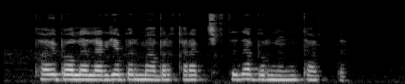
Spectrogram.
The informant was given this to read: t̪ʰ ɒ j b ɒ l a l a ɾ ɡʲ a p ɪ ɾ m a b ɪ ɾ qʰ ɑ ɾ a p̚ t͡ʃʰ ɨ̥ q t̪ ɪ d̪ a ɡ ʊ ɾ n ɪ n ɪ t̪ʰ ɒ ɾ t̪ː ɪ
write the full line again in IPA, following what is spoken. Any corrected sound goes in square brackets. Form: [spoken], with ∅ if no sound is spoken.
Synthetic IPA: t̪ʰ ɒ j b ɒ l a l a ɾ ɡʲ a [b] ɪ ɾ m a b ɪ ɾ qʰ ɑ ɾ a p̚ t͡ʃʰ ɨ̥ q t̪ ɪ d̪ a [b] ʊ ɾ n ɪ n ɪ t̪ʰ ɒ ɾ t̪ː ɪ

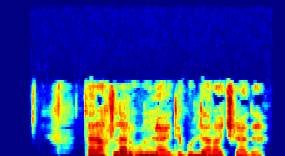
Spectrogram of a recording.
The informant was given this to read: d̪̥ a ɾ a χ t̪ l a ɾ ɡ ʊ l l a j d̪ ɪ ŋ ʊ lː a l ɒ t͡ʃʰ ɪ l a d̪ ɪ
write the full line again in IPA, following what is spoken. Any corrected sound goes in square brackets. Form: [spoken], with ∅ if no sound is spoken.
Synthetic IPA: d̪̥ a ɾ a χ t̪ l a ɾ ɡ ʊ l l a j d̪ ɪ [ɡ] ʊ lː a [ɾ] ɒ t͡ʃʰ ɪ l a d̪ ɪ

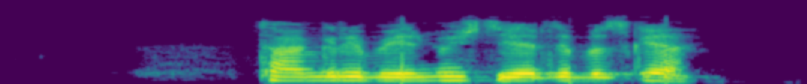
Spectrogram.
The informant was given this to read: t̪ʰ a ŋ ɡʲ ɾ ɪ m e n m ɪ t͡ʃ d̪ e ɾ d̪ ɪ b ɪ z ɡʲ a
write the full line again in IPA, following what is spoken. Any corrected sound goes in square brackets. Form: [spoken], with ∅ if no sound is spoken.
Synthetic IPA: t̪ʰ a ŋ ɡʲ ɾ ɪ [b] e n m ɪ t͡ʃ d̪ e ɾ d̪ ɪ b ɪ z ɡʲ a

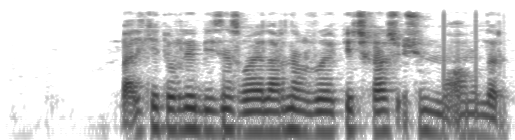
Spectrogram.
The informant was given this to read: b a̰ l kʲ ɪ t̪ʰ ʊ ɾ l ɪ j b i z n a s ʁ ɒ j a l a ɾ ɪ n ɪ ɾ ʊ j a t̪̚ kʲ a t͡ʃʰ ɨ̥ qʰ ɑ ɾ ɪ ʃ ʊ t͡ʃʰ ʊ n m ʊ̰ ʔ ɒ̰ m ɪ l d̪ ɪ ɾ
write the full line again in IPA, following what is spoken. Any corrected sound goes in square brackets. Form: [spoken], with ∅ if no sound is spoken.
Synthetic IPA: b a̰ l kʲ ɪ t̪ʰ ʊ ɾ l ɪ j b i z n [e] s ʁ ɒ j a l a ɾ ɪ n ɪ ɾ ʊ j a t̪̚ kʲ a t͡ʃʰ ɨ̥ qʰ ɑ ɾ ɪ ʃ ʊ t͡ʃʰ ʊ n m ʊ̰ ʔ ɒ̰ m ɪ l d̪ ɪ ɾ

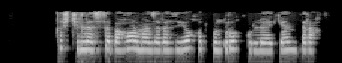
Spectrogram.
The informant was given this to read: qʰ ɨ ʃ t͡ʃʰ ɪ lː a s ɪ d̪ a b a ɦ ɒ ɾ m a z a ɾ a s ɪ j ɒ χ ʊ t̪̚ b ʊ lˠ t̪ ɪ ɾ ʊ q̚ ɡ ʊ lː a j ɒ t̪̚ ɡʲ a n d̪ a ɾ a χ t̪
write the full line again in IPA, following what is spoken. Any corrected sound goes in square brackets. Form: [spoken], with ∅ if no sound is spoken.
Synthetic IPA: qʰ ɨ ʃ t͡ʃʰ ɪ lː a s ɪ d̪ a b a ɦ ɒ ɾ m a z a ɾ a s ɪ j ɒ χ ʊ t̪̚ b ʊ lˠ [d̪] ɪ ɾ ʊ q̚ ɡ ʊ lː a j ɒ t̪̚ ɡʲ a n d̪ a ɾ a χ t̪

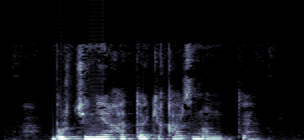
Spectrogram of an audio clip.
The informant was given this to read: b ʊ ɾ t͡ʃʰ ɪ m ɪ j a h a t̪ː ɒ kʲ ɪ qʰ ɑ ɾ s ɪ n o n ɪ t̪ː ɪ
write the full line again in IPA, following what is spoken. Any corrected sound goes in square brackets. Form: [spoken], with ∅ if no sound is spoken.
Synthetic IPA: b ʊ ɾ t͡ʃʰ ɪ [n] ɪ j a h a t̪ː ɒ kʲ ɪ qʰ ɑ ɾ [z] ɪ n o n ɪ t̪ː ɪ

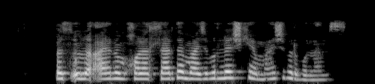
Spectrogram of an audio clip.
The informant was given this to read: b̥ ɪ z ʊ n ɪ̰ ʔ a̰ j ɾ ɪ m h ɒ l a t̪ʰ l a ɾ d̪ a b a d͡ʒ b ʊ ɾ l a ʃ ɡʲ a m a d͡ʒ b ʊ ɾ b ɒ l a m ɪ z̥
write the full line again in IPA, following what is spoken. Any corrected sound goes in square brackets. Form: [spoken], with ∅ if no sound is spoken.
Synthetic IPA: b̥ ɪ z ʊ n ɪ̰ ʔ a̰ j ɾ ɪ m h ɒ l a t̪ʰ l a ɾ d̪ a [m] a d͡ʒ b ʊ ɾ l a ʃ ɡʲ a m a d͡ʒ b ʊ ɾ b [o] l a m ɪ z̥

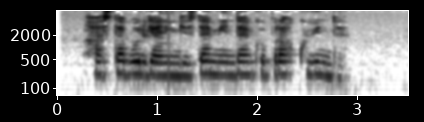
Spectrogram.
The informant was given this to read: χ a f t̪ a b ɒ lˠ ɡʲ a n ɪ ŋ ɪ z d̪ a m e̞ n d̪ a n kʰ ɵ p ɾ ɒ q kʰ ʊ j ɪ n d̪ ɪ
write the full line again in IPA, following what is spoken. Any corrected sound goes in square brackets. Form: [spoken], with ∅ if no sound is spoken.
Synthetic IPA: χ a [s] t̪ a b [o] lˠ ɡʲ a n ɪ ŋ ɪ z d̪ a m e̞ n d̪ a n kʰ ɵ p ɾ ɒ q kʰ ʊ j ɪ n d̪ ɪ

